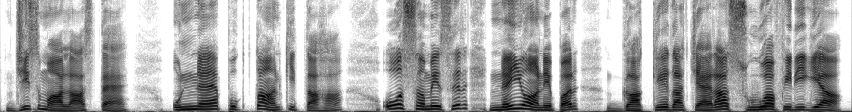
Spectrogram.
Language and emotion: Dogri, angry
